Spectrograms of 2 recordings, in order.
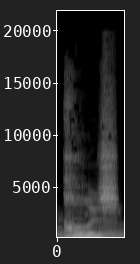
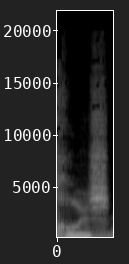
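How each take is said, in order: First: It has a French accent and throaty R. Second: It has a French accent and throaty R.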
